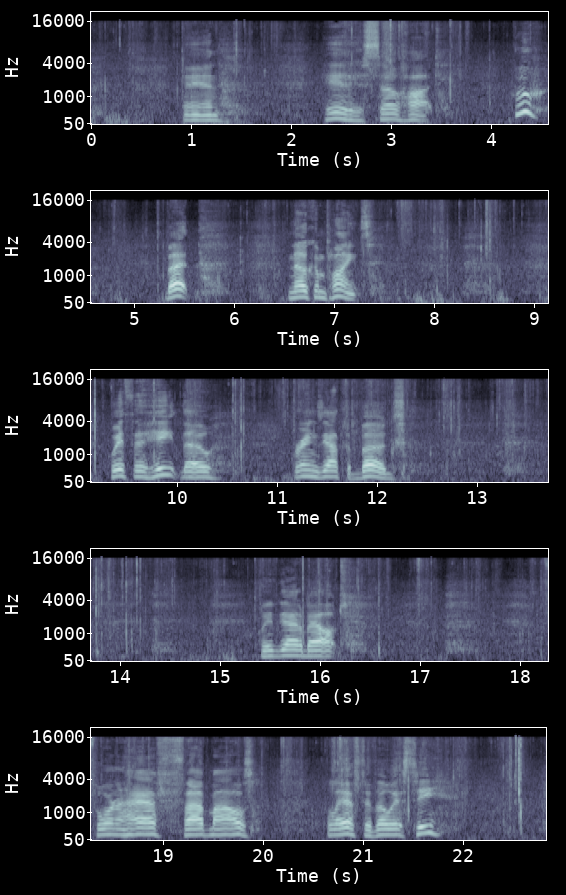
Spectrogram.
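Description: A man talks close up, in short bursts with pauses, slightly breathless.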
